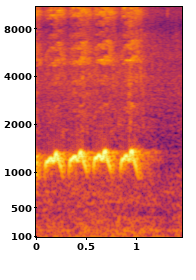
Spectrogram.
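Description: An Asian koel calls nearby with four quick, clear rising-falling whistled notes in a steady rhythm, then falls silent against quiet outdoor background.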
